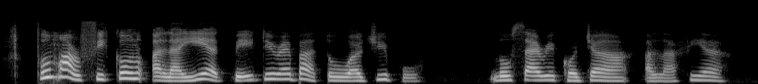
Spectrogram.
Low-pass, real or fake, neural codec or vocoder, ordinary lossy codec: none; fake; codec, 16 kHz, 0.5 kbps, X-Codec, WavLM features, trained on Multilingual LibriSpeech; none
